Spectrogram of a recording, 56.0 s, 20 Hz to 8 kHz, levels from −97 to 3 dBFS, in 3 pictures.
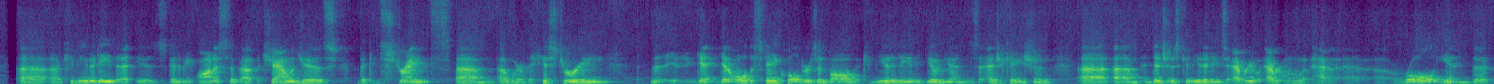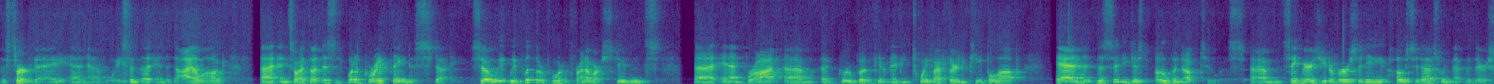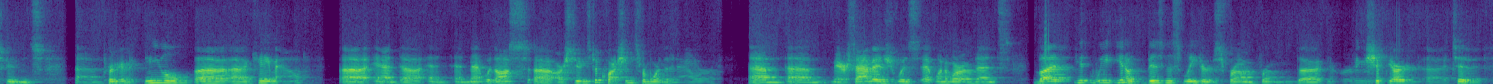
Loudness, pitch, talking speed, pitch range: -23 LUFS, 150 Hz, 175 wpm, 130-165 Hz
